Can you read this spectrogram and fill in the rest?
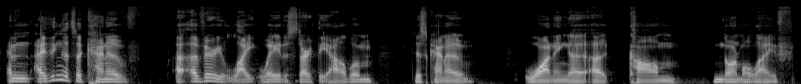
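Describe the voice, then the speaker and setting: A man chatting casually about the arts on a podcast, explaining things in a halting way with lots of filler words. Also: fairly low pitch, fairly bright tone, no echo, clean studio sound. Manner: hesitant, filler-heavy explaining. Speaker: podcast guest reviewing pop albums. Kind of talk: casual arts talk chat.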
